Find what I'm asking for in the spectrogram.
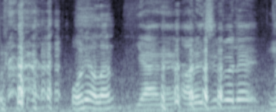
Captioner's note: laughings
